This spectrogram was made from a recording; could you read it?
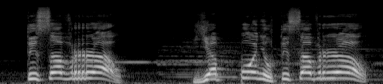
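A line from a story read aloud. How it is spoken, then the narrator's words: Sudden yell. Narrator (Russian): Внезапно заорал Мишка Ивлев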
